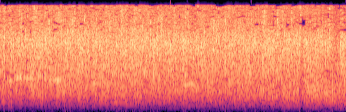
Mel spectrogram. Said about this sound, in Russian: Аллилуйя. Богу аплодисменты.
